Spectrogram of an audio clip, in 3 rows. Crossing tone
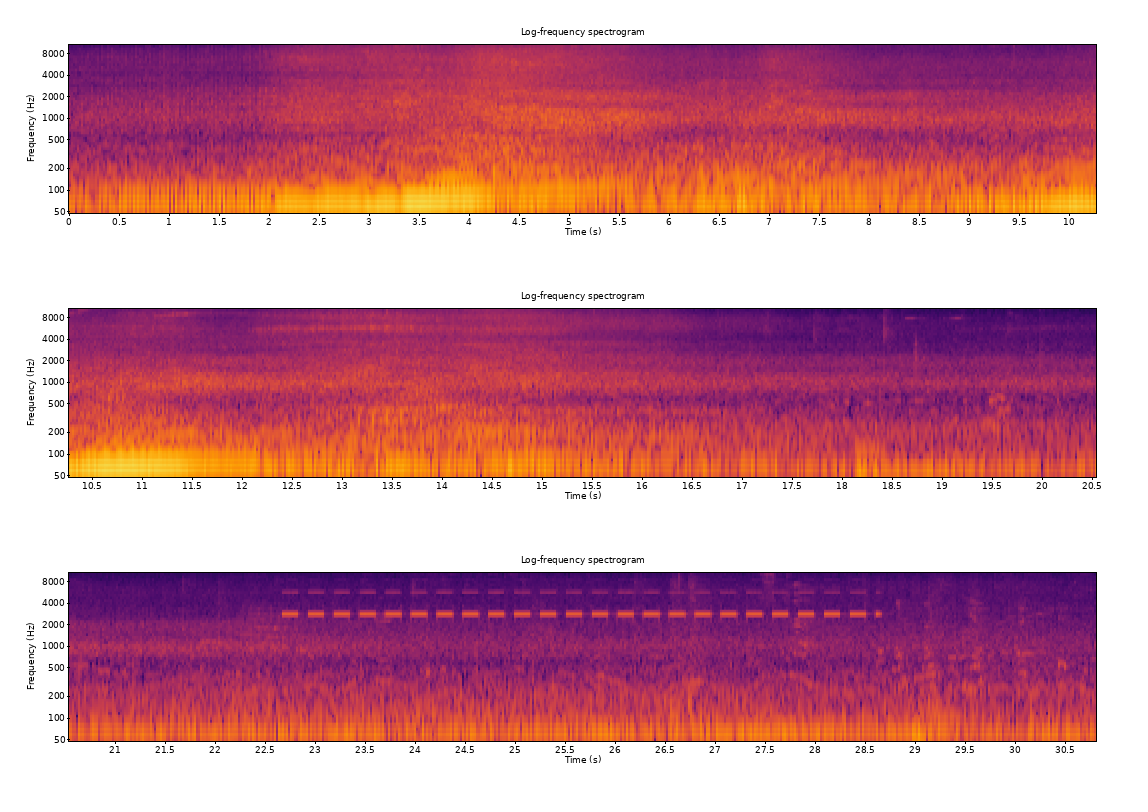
22.1 30.8

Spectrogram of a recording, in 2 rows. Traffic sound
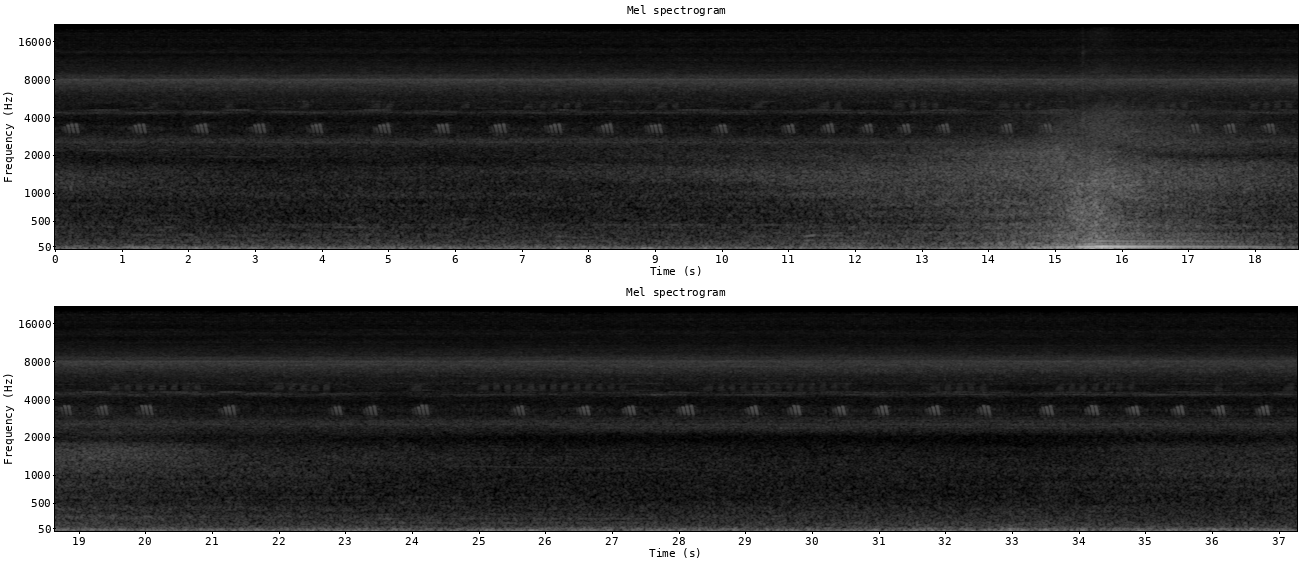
10.2 20.9

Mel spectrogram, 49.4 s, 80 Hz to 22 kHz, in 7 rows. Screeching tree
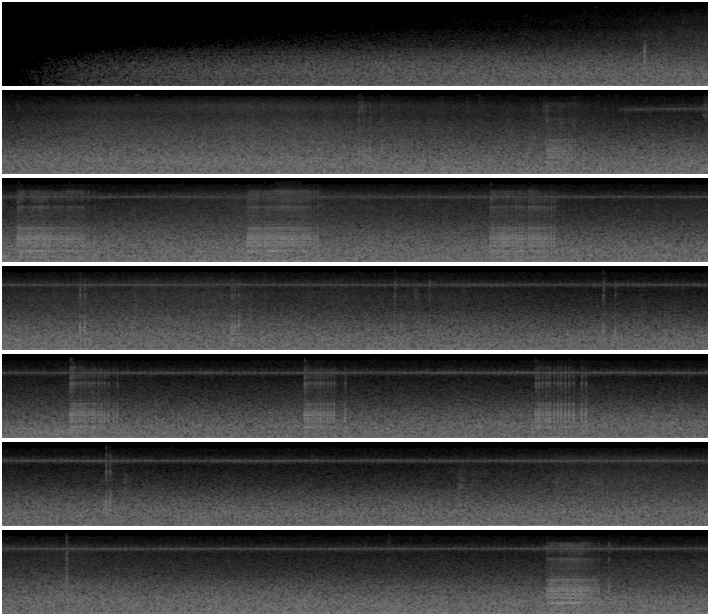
10.6 11.1, 12.3 13.0, 14.0 15.8, 16.4 17.6, 18.9 19.9, 21.8 22.3, 23.3 23.8, 28.8 29.6, 31.2 31.9, 33.4 34.6, 47.7 48.6

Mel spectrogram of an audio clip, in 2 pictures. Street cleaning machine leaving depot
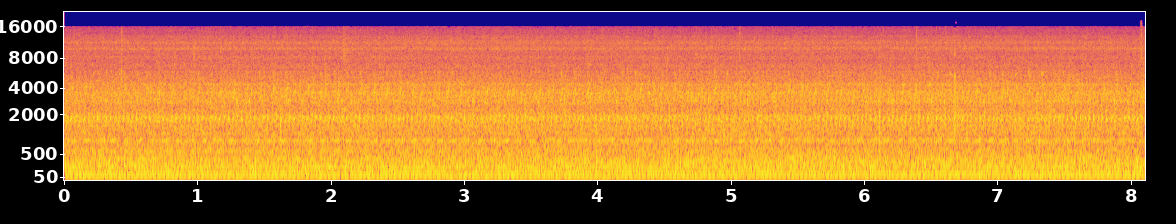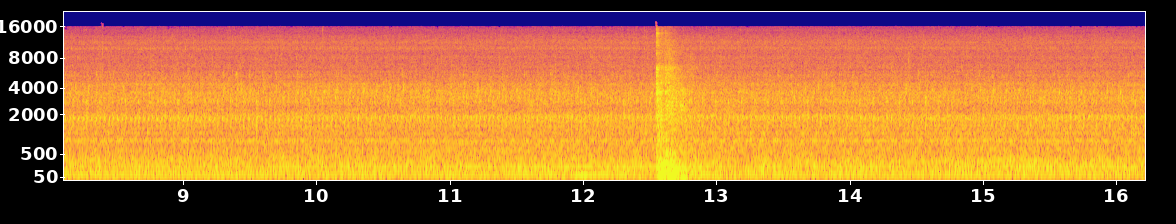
10.2 16.2

